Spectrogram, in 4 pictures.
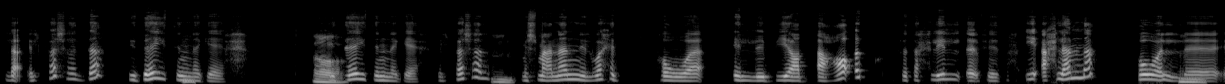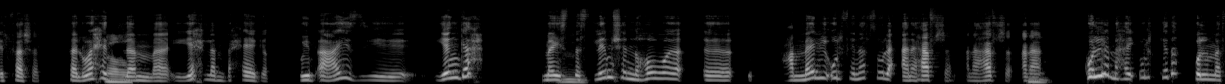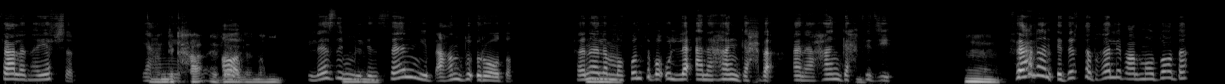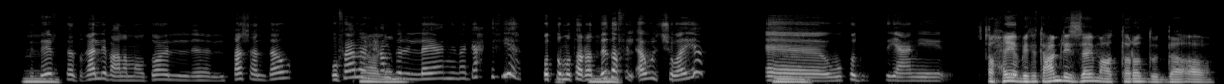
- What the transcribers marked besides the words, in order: tapping
- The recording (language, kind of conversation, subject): Arabic, podcast, إزاي بتتعامل مع الفشل لما يجي في طريقك؟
